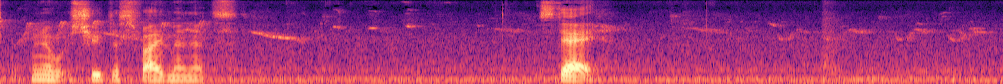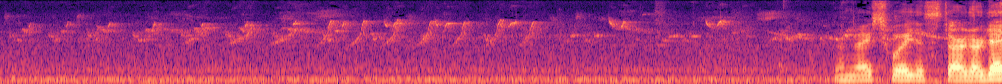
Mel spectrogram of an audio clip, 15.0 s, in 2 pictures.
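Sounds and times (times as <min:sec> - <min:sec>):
bird singing: 0:00.0 - 0:15.0
steady low hum: 0:00.0 - 0:15.0.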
